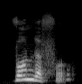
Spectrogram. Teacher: The vanishing W, as in what or wonderful. That sound doesn't exist in German either, so you make it a V.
